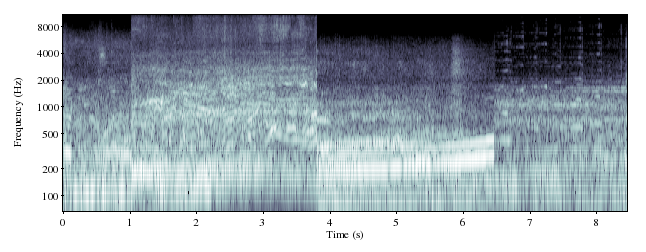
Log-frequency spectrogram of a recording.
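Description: Car tyres screech on asphalt.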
